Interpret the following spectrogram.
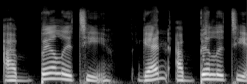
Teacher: Second syllable, li. Third syllable from the end, B. So our stressed syllable is B. So we say it as ability.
